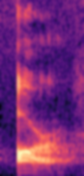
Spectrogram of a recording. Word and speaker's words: our: I did not pronounce this as our. I said R. A very reduced sound, R.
